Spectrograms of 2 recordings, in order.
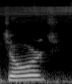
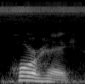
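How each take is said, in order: First: The name is said like English George. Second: The name is said with a Spanish pronunciation. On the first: The speaker calls it wrong. "I don't know why I say George" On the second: The speaker calls it right. "It says Jorge"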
